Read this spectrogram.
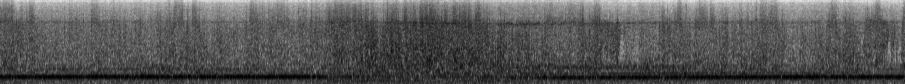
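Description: A motorcycle engine hums steadily at speed, dipping briefly and rising again.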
